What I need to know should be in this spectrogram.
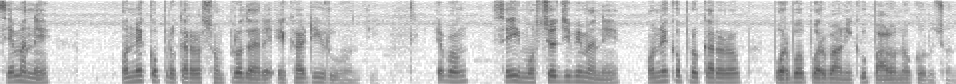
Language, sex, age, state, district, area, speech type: Odia, male, 18-30, Odisha, Cuttack, urban, spontaneous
